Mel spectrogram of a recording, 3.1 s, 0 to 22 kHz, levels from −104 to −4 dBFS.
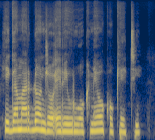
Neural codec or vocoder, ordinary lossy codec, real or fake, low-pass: codec, 44.1 kHz, 7.8 kbps, Pupu-Codec; none; fake; none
